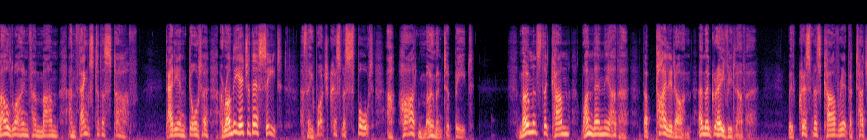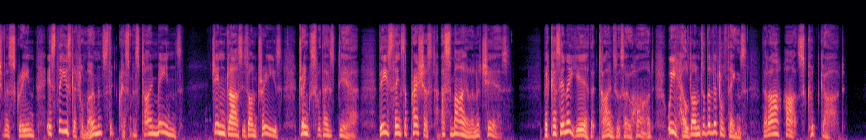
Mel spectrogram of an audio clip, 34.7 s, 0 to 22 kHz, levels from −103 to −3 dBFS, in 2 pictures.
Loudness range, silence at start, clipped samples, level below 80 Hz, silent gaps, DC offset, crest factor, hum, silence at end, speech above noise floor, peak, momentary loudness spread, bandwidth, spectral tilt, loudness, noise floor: 5 LU; 0 s; under 0.1%; -52 dBFS; none; under 0.1%; 22 dB; none; 0.45 s; 46 dB; -2 dBFS; 14 LU; 11 kHz; -5 dB/octave; -23 LUFS; -69 dBFS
